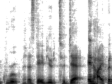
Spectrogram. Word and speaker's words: ENHYPEN: that has debuted today in hyphen i believe is how you pronounce the name they have come from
